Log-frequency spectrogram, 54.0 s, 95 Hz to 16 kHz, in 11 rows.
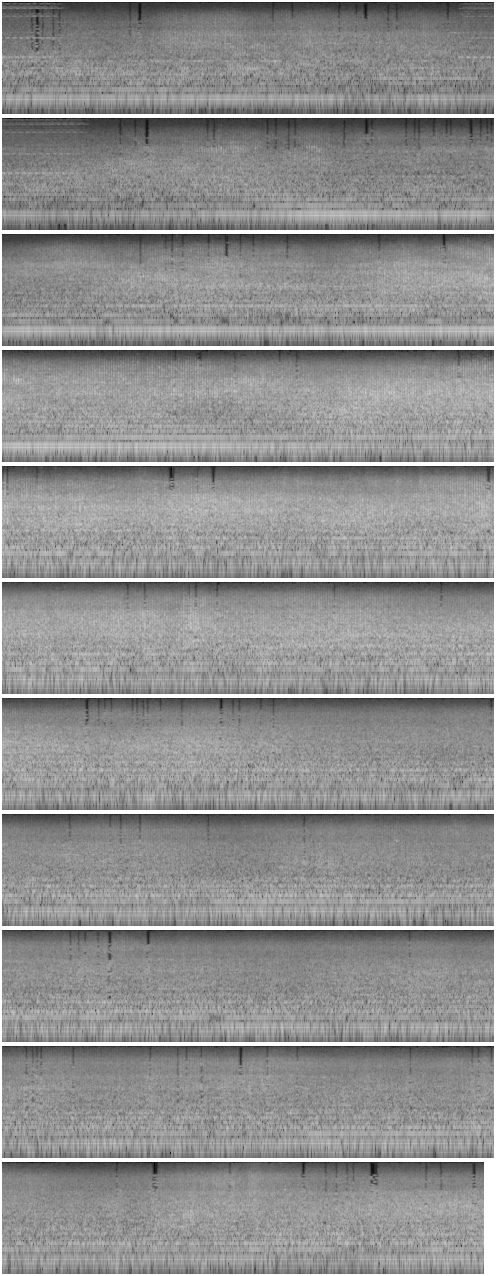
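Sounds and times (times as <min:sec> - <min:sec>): helicopter droning: 0:00.0 - 0:54.0.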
